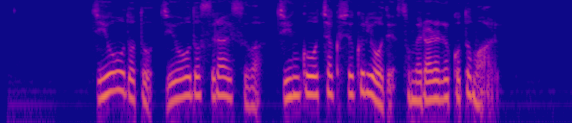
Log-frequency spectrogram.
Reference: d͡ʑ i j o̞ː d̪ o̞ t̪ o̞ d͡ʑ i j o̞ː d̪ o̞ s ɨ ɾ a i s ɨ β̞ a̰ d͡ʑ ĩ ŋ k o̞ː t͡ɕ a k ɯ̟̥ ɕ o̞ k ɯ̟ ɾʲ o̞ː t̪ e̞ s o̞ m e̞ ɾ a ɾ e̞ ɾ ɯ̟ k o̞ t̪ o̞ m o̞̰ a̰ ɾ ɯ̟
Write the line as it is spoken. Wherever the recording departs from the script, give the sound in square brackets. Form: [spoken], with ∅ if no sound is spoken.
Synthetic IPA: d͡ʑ i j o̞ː d̪ o̞ t̪ o̞ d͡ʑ i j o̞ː d̪ o̞ s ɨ ɾ a i s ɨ β̞ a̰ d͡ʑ ĩ ŋ k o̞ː t͡ɕ a k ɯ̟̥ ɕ o̞ k ɯ̟ ɾʲ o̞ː [d̪] e̞ s o̞ m e̞ ɾ a ɾ e̞ ɾ ɯ̟ k o̞ t̪ o̞ m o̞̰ a̰ ɾ ɯ̟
